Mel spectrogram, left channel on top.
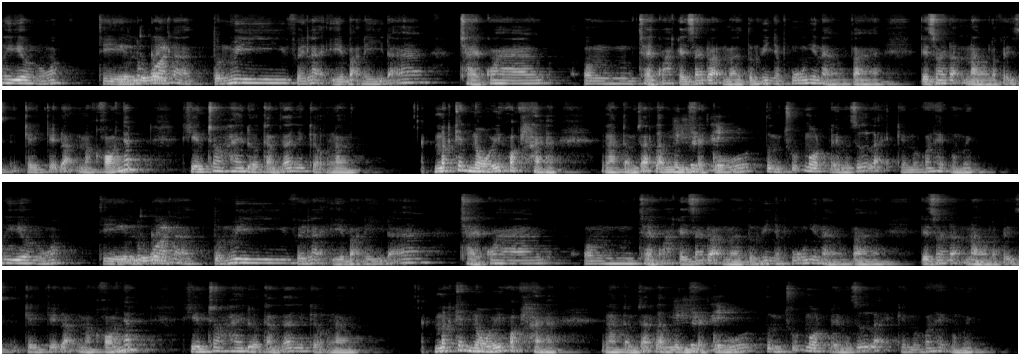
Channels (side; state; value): both; normal; correlation 0.34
